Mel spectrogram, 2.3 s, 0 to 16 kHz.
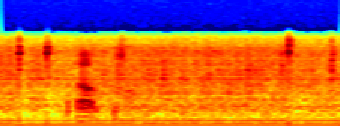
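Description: A few faint, light clicks of a plastic 360 camera and a 3D-printed headband mount being handled and fitted together, over a steady low hum.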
